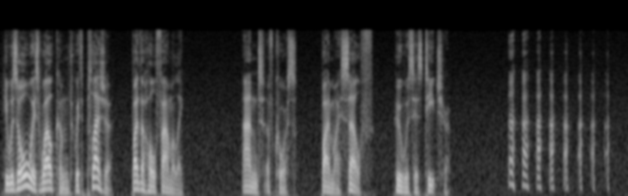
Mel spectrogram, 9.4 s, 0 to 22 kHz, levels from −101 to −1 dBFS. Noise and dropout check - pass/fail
fail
